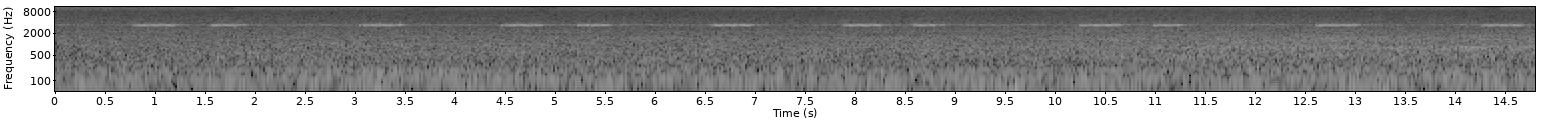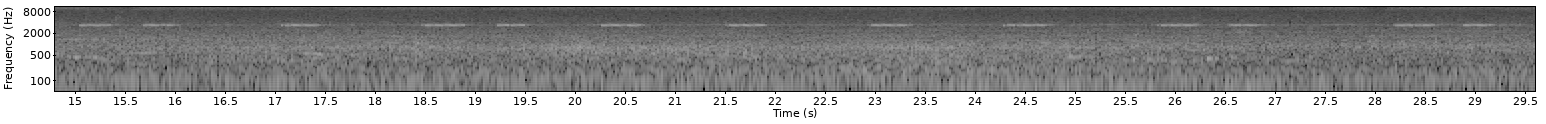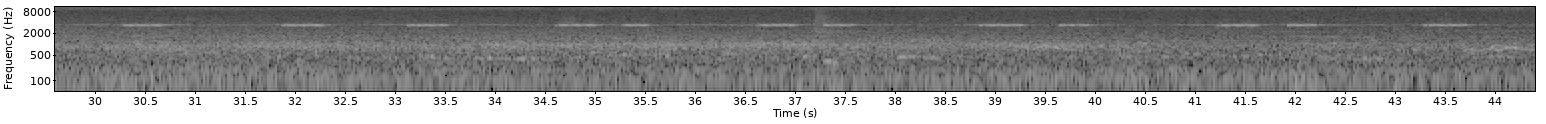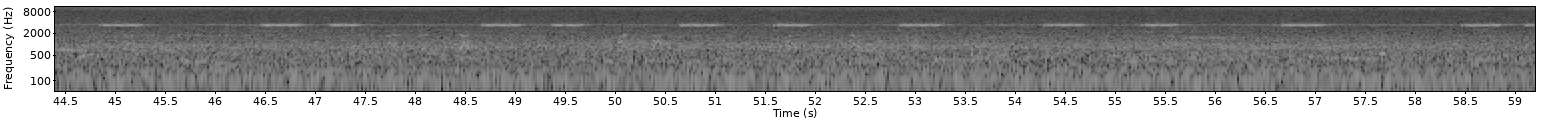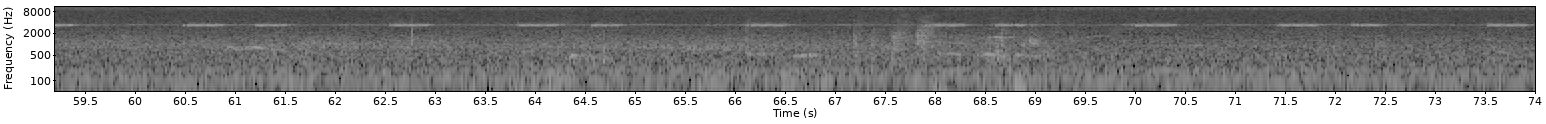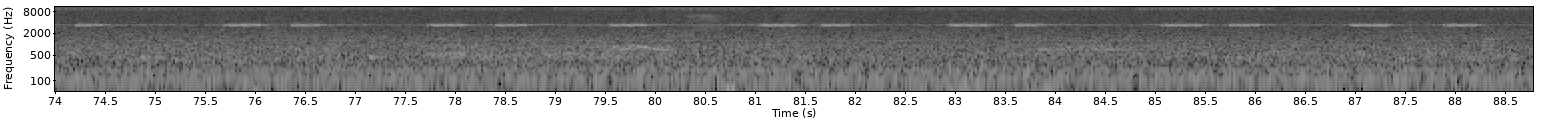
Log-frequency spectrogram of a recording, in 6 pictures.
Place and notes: Ulupınar Mahallesi, Çıralı Yolu, Kemer/Antalya, Turkey - Nighttime
Aylak Yaşam Camp, night time sounds: owl, people, cars, dogs
30 July 2017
